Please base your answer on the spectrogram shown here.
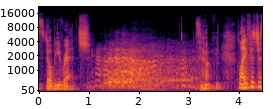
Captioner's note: audience laughing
